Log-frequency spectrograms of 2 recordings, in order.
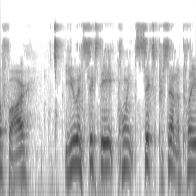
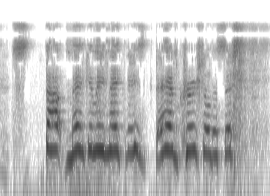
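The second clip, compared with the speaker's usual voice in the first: mock screamed rant, very high and full-throated; 10 semitones higher than usual. Retelling what was shouted during the trial with the mic off: imitating own screaming. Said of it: "I was screaming".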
